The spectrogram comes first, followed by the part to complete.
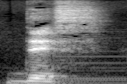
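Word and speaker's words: です: Quand on fait une phrase en japonais, la plupart du temps, on termine sa phrase par des qui s'écrit d'ailleurs des sous mais ça se dit des.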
